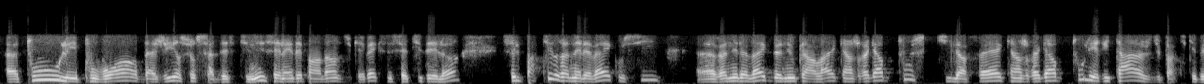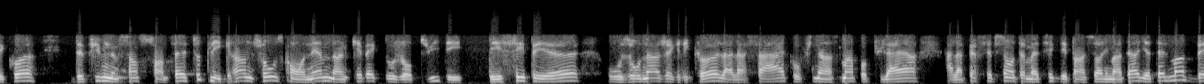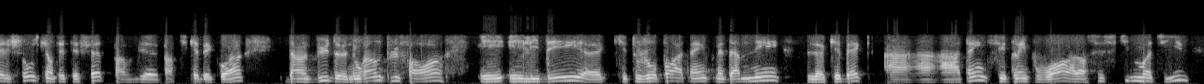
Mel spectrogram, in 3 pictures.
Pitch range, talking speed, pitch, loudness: 130-170 Hz, 205 wpm, 150 Hz, -16 LUFS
